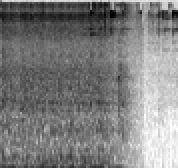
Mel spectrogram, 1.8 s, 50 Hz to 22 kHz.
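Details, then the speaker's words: Kawasaki ZX6R after passing its MOT, restarted warm inside an enclosed garage: a low, steady, even burble at tickover, not harsh or raspy, before it cuts off; a normal stock-exhaust idle, no louder than a car. "it sounds much more like a standard bike it's not much more noisy than my car if I had my car in here fully made about that much noise"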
